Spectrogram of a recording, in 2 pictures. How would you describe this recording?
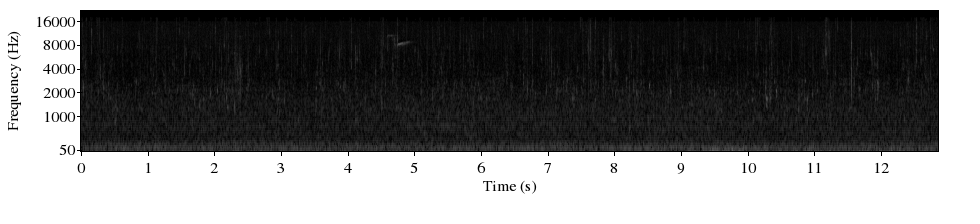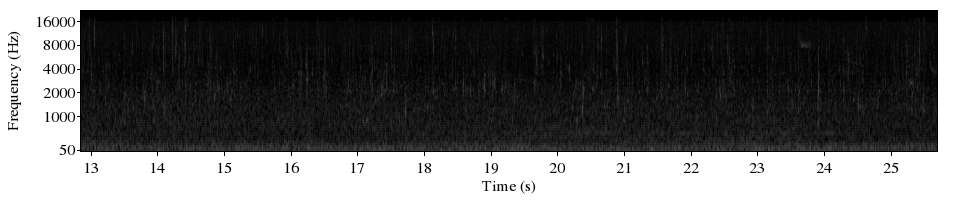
Heman Park north bank of River Des Peres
